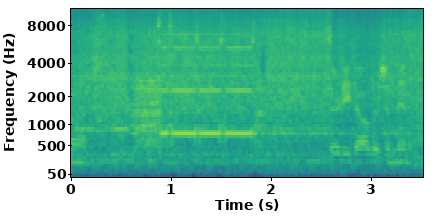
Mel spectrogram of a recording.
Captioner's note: beeping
